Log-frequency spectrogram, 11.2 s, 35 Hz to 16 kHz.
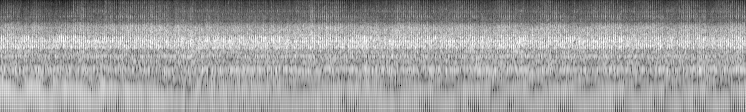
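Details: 2007 Chevy Cobalt SS Supercharged idling with a loose, irregular knock of about three or four beats a second; just fitted a brand-new "v2" cam/timing chain tensioner, which seems quieter but is hard to tell and does not appear to have fixed the knock, cause not pinned down.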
